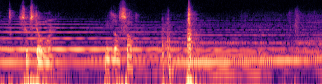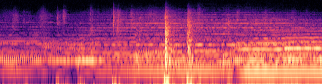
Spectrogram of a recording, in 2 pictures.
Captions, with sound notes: Soup's still warm. Needs a little salt. (door clicking) (dramatic music)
